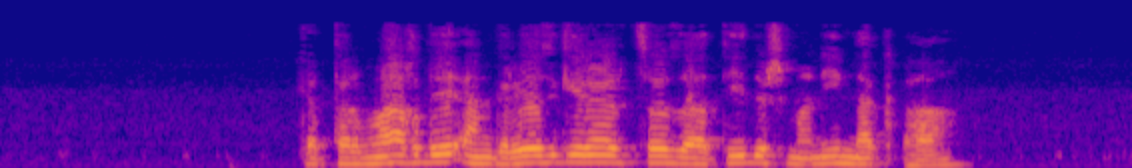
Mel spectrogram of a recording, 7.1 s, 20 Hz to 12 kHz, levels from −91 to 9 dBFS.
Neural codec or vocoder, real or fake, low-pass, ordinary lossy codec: none; real; 7.2 kHz; AAC, 48 kbps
